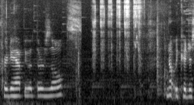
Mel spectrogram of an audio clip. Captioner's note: mouth kissing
